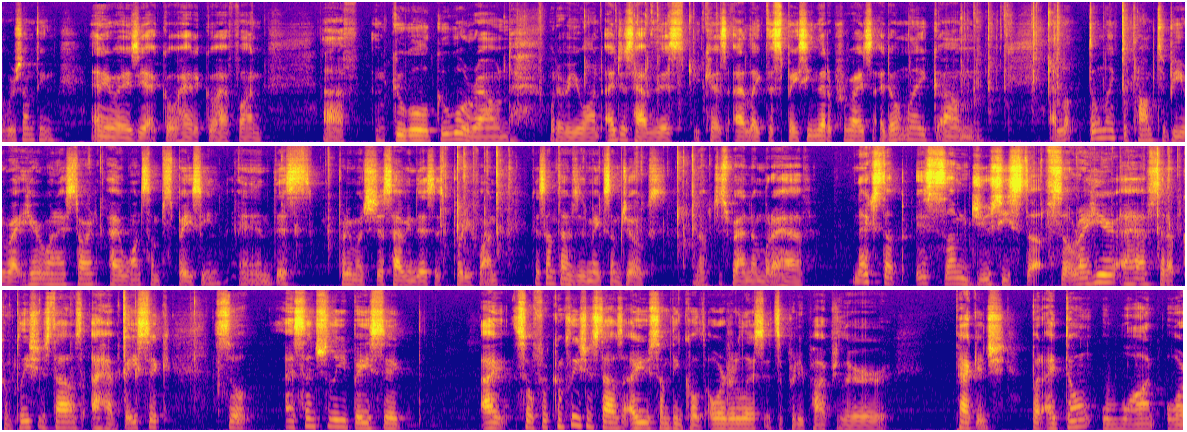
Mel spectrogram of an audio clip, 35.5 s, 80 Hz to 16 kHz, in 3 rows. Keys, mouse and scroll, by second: 5.1 ctrl+f, 5.3 ctrl+f, 5.9 ctrl+alt+b, 6.0 ctrl+alt+f, 6.4 ctrl+alt+b, 6.5 ctrl+alt+f, 6.6 ctrl+alt+b, 6.7 ctrl+alt+f, 6.8 ctrl+alt+b, 6.9 ctrl+alt+f, 10.5 alt+shift+,, 11.2 ctrl+space, 12.6 ctrl+g, 12.8-13.5 ctrl+n, 14.2 ctrl+a, 14.6 ctrl+n, 14.8 ctrl+e, 16.4 alt+<, 16.7 ctrl+n, 16.8 ctrl+space, 16.8 ctrl+e, 17.2 ctrl+n, 17.7 ctrl+n, 18.1 ctrl+g, 20.1 ctrl+e, 22.0 ctrl+g, 22.3 ctrl+n, 22.7 alt+f, 22.9 alt+f, 23.1 alt+b, 23.4 ctrl+space, 23.6 ctrl+alt+f, 24.0 ctrl+g, 24.3 ctrl+f, 24.5 ctrl+f, 24.7 ctrl+f, 24.9 ctrl+space, 25.6 ctrl+g.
